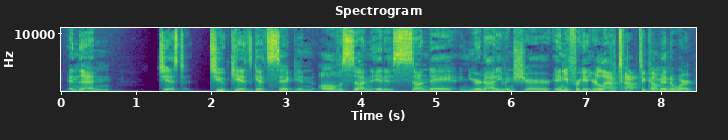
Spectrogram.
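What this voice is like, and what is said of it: Hoarse, rough, fading voice. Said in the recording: “losing my voice now because I've been doing nothing but whispering and shouting for a week ... There's not enough water in the sandpaper of a voice box.”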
